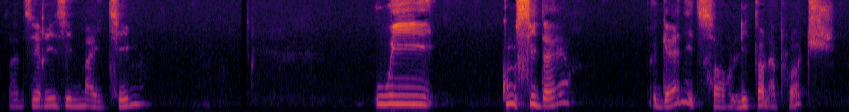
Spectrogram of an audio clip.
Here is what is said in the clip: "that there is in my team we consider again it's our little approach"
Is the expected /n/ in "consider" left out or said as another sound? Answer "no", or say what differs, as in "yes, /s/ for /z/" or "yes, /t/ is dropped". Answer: yes, /n/ is dropped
